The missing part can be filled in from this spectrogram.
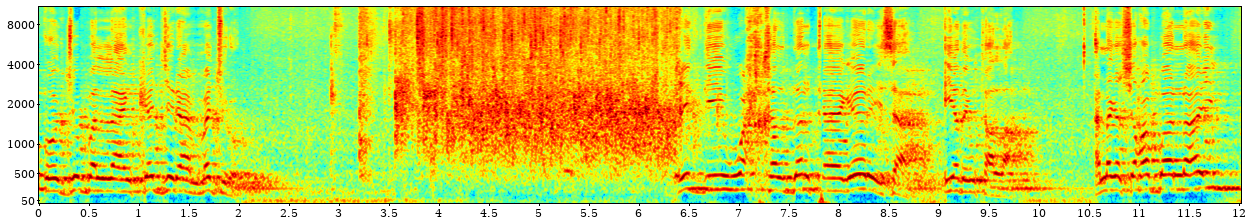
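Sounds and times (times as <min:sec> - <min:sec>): single claps: 0:02.9 - 0:06.4
audience applause: 0:03.5 - 0:06.4.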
